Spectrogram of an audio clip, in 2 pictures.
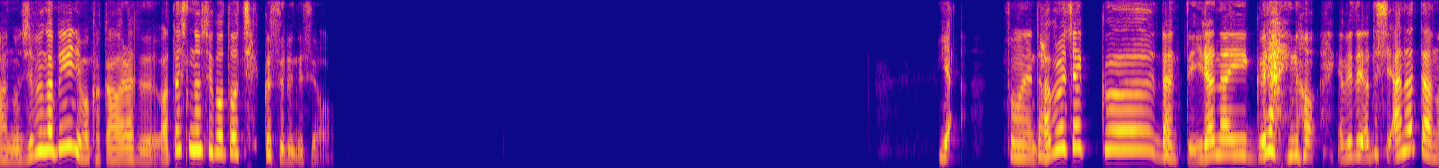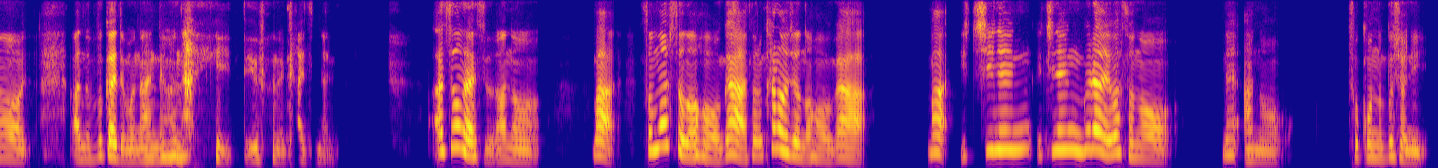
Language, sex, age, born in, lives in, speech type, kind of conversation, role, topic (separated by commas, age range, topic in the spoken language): Japanese, female, 60-64, Japan, Japan, conversation, advice, user, 日常のストレスをどのように分析して、自分で変えられる部分を見つければよいですか？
